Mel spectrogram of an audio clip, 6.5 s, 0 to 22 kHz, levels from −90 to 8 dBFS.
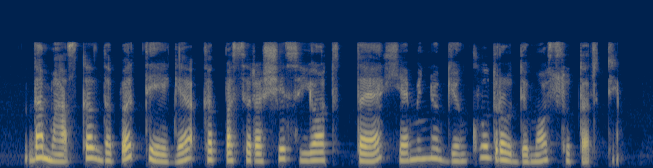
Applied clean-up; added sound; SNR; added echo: none; none; none; none.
